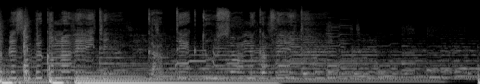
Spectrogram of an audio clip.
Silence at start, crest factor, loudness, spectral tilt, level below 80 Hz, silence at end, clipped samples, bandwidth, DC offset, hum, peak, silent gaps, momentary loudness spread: 0 s; 14 dB; -27 LUFS; -6 dB/octave; -26 dBFS; 0 s; under 0.1%; 14.5 kHz; under 0.1%; none; -10 dBFS; none; 15 LU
